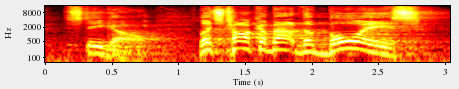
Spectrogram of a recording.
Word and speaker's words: Stiegel: I don't forget it because Dad said Stiegel like beach ball. So that's, if you get confused, that's how you pronounce Stiegel.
